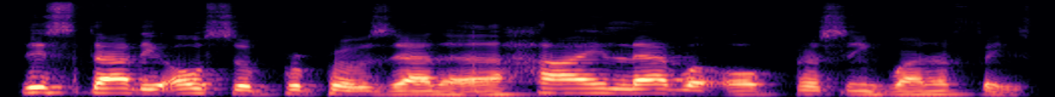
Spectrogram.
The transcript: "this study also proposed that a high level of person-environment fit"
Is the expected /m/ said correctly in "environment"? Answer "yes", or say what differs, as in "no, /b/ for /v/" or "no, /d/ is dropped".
no, /m/ is dropped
